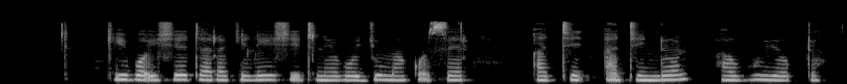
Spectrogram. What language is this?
Kalenjin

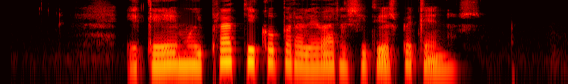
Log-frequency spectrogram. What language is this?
Galician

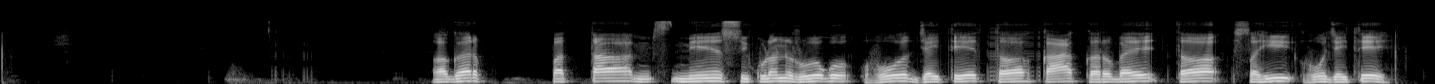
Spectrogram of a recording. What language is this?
Magahi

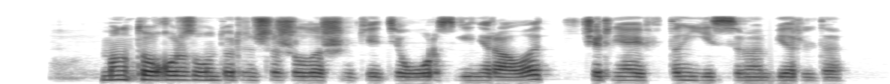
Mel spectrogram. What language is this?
Kazakh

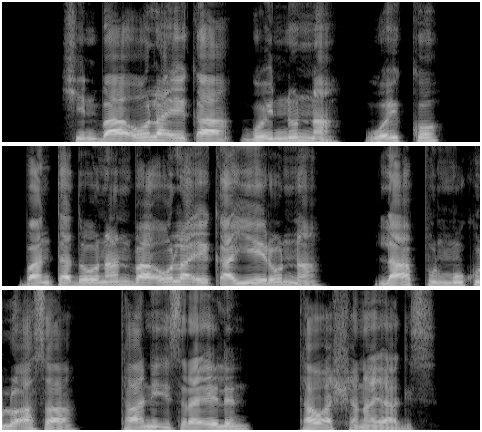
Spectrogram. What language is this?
Gofa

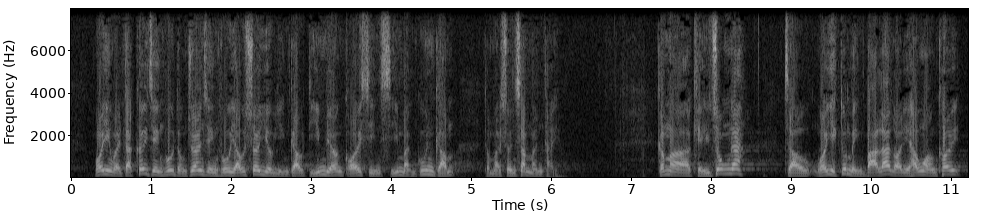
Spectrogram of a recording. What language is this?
Cantonese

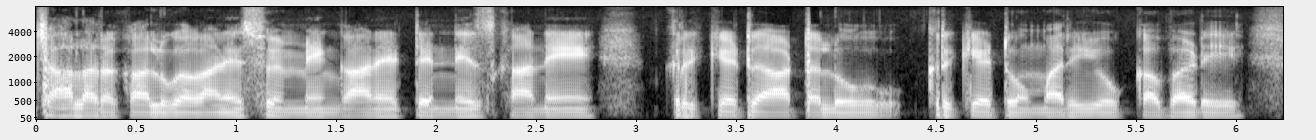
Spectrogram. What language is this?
Telugu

